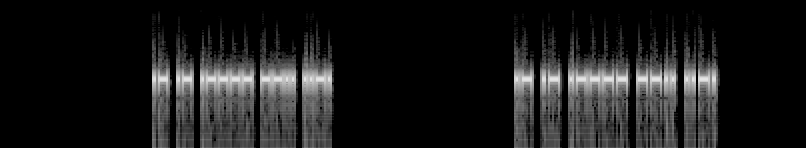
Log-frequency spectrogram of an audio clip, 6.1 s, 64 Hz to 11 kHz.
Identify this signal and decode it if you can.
Morse code, heard as a keyed tone, about 45 wpm, 700 Hz. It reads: AA1ZF AA1ZF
